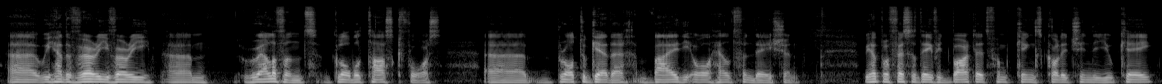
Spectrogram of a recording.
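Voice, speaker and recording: A man from Belgium with a Flemish accent, a native Flemish speaker, giving a webinar presentation slowly and carefully, with frequent pauses and fillers. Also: lowish voice, a little mellow. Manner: slow, careful, halting with many fillers. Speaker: presenting dental researcher.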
